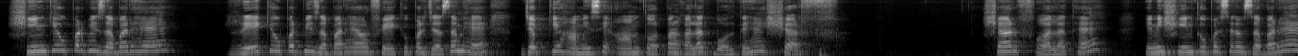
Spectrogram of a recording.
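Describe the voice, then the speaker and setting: A woman teaching correct word pronunciation in a vlog lesson, spelling out each word slowly and carefully, correcting herself with casual asides. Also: fairly high pitch, darkish tone. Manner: slow, careful spelling out of words letter by letter. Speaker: Urdu language teacher.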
